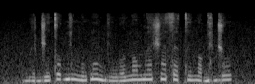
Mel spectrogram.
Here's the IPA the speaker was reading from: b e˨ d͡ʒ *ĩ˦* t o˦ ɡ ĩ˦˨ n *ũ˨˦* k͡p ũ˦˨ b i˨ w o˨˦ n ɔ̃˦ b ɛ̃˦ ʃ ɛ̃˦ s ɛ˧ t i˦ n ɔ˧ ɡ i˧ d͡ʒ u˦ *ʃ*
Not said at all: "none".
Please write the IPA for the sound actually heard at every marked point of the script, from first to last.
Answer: ĩ˨˦, ũ˨˦, none

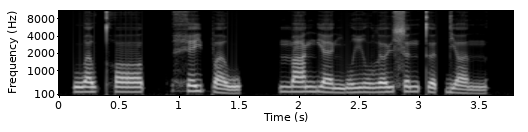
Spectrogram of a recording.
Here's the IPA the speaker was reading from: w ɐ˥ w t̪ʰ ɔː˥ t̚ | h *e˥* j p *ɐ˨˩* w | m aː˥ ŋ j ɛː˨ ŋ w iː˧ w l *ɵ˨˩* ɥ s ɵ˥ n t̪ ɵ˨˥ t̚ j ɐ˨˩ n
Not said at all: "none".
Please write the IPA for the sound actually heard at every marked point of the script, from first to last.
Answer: e˥, ɐ˨˩, ɵ˥

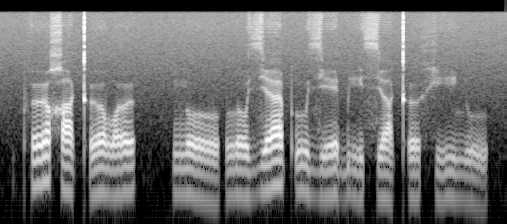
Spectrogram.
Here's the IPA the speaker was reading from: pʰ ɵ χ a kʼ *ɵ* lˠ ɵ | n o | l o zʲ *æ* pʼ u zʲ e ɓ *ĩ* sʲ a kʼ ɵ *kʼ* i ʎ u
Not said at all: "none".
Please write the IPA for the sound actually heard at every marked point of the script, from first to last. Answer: ɵ, æ, i, x

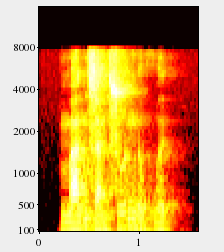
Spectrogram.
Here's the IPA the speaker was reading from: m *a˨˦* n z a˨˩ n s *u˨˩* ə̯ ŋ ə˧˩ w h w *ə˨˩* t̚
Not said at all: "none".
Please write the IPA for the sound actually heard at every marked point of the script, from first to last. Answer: a˨˦, u˨˦, ə˨˩

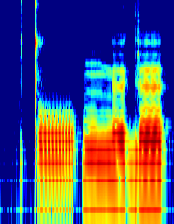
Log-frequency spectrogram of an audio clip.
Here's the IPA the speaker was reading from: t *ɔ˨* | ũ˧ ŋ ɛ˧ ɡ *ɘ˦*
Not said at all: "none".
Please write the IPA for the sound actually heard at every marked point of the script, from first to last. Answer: ɔ˨, ɛ˦

